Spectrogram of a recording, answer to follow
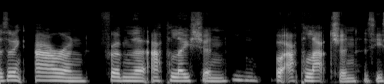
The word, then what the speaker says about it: Appalachia: He explained that the way you remember how to say it is it's as if someone threw an Appalachia. Appalachia.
